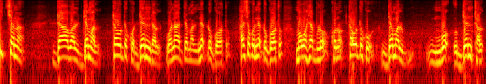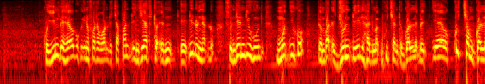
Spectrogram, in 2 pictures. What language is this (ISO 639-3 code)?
ful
